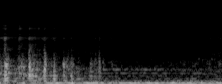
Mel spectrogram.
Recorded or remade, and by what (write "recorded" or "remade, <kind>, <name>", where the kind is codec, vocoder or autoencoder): remade, vocoder, BigVGAN v2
